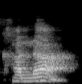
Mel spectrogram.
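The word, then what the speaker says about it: kaneh: If you look at this in the Strong's Concordance, where they spell this as kane rather than cane, they pronounce this as kana, a reed.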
